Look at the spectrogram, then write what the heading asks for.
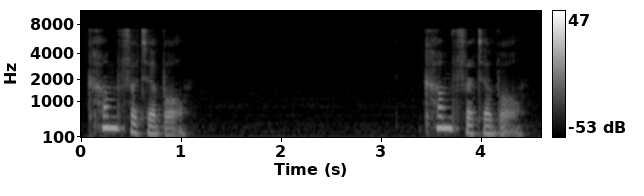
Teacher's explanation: remember we need to stress the first syllable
